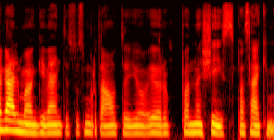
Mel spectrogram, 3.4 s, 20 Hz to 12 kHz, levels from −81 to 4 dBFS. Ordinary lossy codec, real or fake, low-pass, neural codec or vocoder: MP3, 64 kbps; real; 10.8 kHz; none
